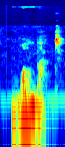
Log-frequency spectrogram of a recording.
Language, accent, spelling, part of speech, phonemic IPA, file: English, Southern England, wombat, noun, /ˈwɒm.bæt/, LL-Q1860 (eng)-wombat.wav
- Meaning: 1. A herbivorous, burrowing marsupial of the family Vombatidae, mainly found in southern and eastern Australia 2. A slow and stupid person; a dullard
